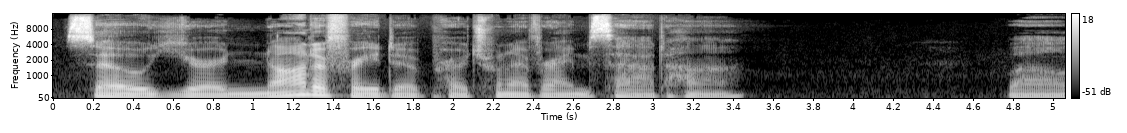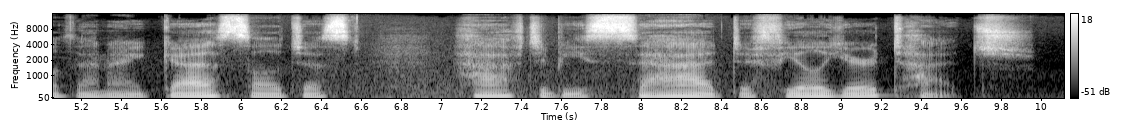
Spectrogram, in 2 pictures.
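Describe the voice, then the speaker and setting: Casting: male actor as smitten young boyfriend for roleplay ASMR, mellow and unhurried, playful, tender, slightly halting. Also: fairly low pitch, steady tone. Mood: coaxing, tender. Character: affectionate, teasing young man smitten with an old friend. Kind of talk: intimate roleplay ASMR acting.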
